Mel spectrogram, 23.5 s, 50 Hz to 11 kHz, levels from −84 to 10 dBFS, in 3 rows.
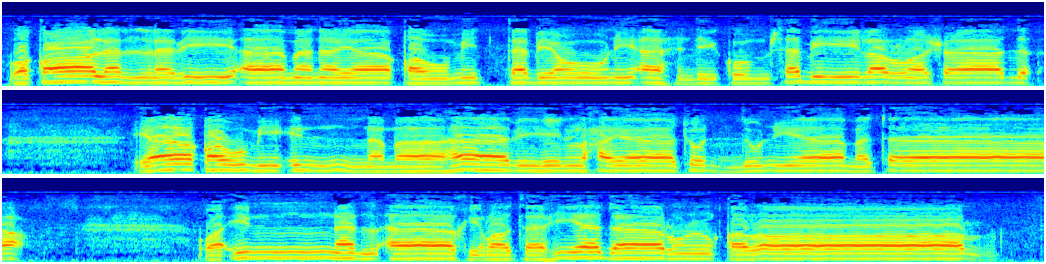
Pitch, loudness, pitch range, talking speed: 150 Hz, -15 LUFS, 150-160 Hz, 55 wpm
